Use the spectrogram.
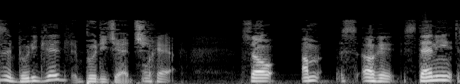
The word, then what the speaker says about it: Buttigieg: discussing a Pete bootie judge how do you pronounce a bootie good bootie judge okay so I'm okay Steny started Hoyer Steny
